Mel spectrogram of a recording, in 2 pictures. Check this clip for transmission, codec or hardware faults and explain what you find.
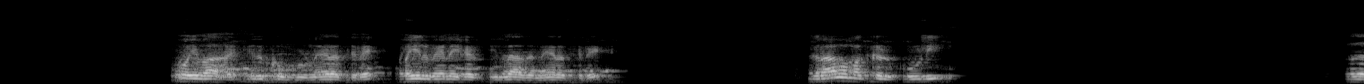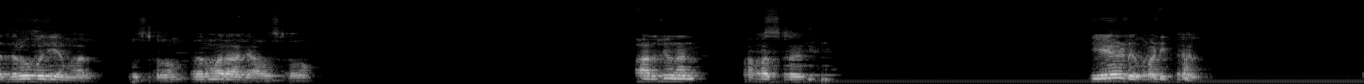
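One hardware fault is present: mains buzz from 21.29 s to the end of the clip. Sharp switching spikes on a 60 Hz supply, such as from a dimmer, rectifier or poorly shielded line, leak in twice per cycle. They add a dense comb of harmonics reaching several kilohertz, heard as a steady, raspy buzz sitting roughly 40 dB below the audio. Unlike plain hum, which is a smooth low tone near the fundamental, this has a gritty, edged character from those upper harmonics.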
